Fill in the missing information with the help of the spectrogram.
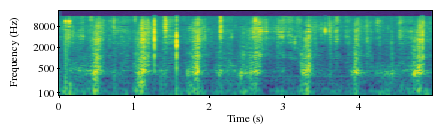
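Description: Frozen shaved ice being bitten and chewed, a string of sharp, irregular crunches about twice a second.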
